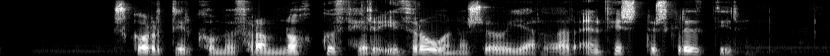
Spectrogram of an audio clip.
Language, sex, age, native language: Icelandic, male, 30-39, Icelandic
